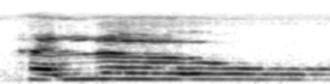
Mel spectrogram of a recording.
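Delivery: hello dragged out as slowly as possible. Leading a hello game, saying hello as slow as possible, very slow drawn-out hello. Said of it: "Let's say hello as slow as we can".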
